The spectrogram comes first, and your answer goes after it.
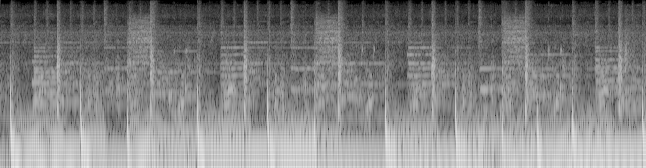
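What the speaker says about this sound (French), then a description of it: "je mets une goutte sur le front" Drops of vitamin C serum from an SVR dropper bottle land one at a time on facial skin during a skincare routine, a soft run of close, wet drips and tiny squishes repeating at a steady rhythm with no talking.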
